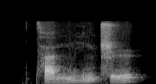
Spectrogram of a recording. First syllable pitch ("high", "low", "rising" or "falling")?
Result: low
